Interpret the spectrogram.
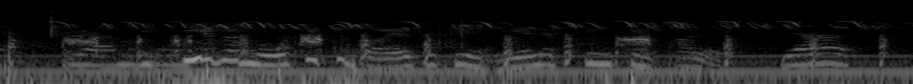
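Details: Free-range hens with their baby chicks: a steady chorus of high, rapid peeping from many chicks over soft low clucking, with a constant low hum.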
